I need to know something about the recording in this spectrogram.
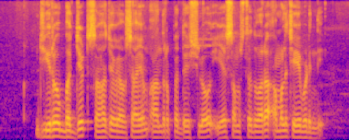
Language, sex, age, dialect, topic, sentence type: Telugu, male, 51-55, Utterandhra, agriculture, question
